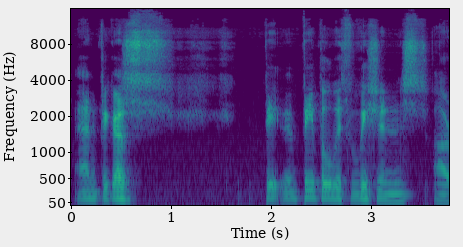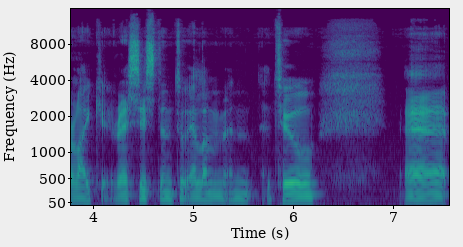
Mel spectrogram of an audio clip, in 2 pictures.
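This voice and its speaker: Slow, musing male let's play streamer. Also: on the low side, flat delivery. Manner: musing, reacting aloud in short remarks. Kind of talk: casual game commentary.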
